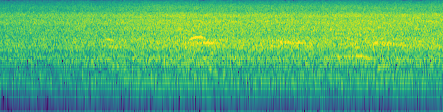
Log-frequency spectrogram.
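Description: A loud, constant rush of a waterfall pouring from above, a dense unbroken roar close by with no gaps.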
